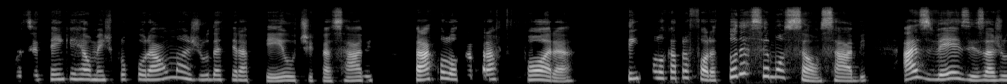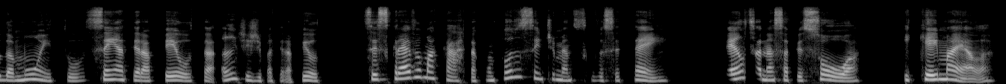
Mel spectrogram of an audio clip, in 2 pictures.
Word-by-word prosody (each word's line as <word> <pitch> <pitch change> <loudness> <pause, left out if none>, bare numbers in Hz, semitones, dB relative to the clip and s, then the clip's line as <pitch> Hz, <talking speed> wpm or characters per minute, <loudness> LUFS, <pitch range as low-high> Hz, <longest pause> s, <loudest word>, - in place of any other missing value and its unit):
você 205 +2 -9
tem 230 +2 -4
que 250 - -9
realmente 220 -2 -1
procurar 225 0 -1
uma 300 +1 -4
ajuda 220 -1 -4
terapêutica, 185 -4 -4
sabe, 180 +3 -1 0.4
para 215 +3 +10
colocar 240 -6 -2
para 230 +1 +3 0.3
fora, 185 -8 +3 0.5
tem 275 +2 0
que - - -34
colocar 290 -1 -1
para 315 0 -3
fora 215 -10 +2
toda 370 +8 +2
essa - - +1
emoção 320 - +3
sabe? 170 0 +1 0.3
Às 295 -4 +7
vezes 225 -4 +1
ajuda 190 -1 +1
muito, 180 -5 -4
sem 225 +3 +1
a 215 - +2
terapeuta, 175 -1 -2
antes 210 -1 -5
de 165 - -8
ir 160 - -9
para - - -12
terapeuta, 180 -4 -5 0.4
você 230 - 0
escreve 270 +7 +3
uma 295 -4 -1
carta 170 - -5
com 190 +3 -9
todos 295 - -4
os 350 - 0
sentimentos 235 - -5
que 185 - -24
você 175 0 -4
tem, 175 -4 -1 0.6
pensa 245 +2 +2
nessa 200 -1 +1
pessoa 180 -3 +1 0.4
e 205 - -4
queima 225 +2 +4
ela. 150 0 -1
210 Hz, 150 wpm, -24 LUFS, 180-240 Hz, 0.6 s, para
